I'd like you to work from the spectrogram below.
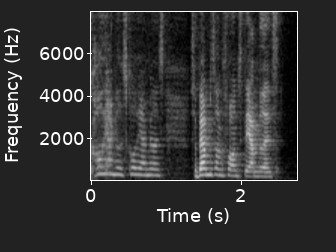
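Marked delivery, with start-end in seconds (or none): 0.0-1.0 put-on shout, much higher pitched. Recalling people shouting for an ambulance in an emergency, retelling a shout. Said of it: "they were just shouting".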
